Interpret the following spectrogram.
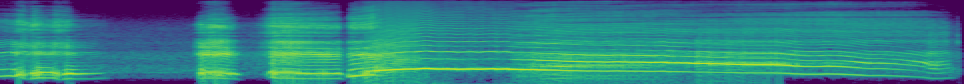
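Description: A person crying: a short falling cry, a brief pause, two quick sobs, then one long, high wail that sinks in pitch before breaking off near the end.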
